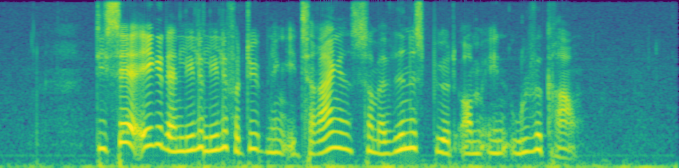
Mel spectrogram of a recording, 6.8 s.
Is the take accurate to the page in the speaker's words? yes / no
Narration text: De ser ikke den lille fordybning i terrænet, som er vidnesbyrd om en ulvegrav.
no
